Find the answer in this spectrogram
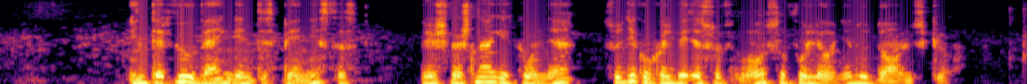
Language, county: Lithuanian, Vilnius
